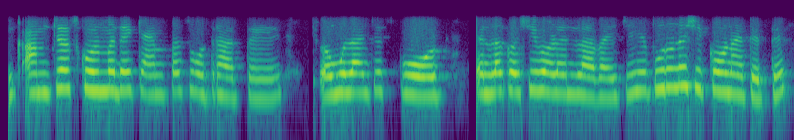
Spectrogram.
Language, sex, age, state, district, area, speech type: Marathi, female, 18-30, Maharashtra, Yavatmal, urban, conversation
